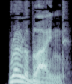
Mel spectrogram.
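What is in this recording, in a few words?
"roller blind", British English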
